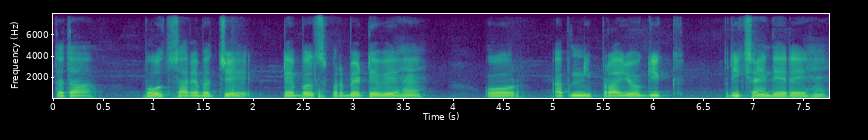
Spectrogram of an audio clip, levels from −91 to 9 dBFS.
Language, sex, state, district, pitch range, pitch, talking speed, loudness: Hindi, male, Rajasthan, Bikaner, 130-145 Hz, 140 Hz, 125 wpm, -16 LUFS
